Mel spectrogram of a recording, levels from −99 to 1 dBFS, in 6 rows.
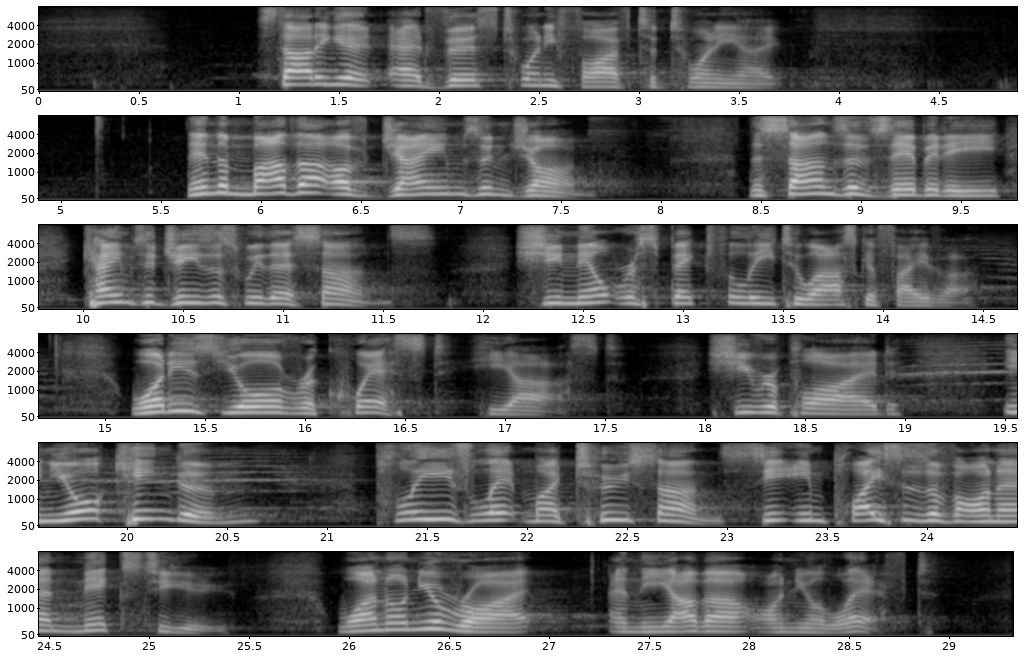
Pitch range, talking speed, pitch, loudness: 175-240 Hz, 135 wpm, 210 Hz, -27 LUFS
